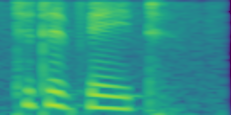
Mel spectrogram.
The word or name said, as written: titivate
